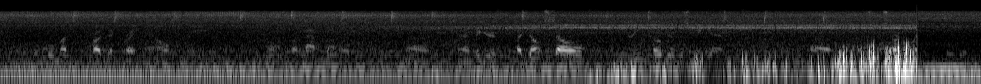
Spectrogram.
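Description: Men talk calmly nearby outdoors.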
